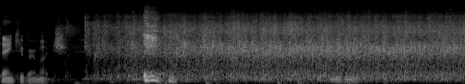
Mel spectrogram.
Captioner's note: applause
